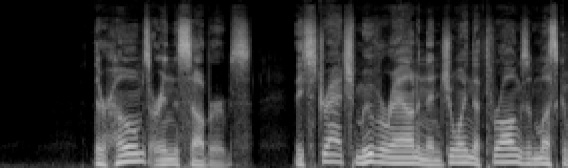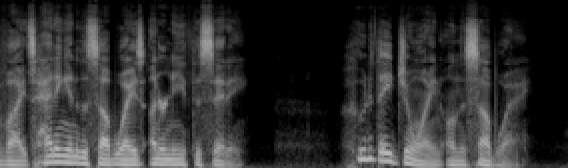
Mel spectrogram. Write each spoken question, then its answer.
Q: Who do they join on the subway?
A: They join the throngs of Muscovites on the subway.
